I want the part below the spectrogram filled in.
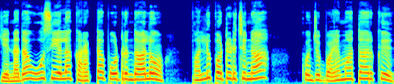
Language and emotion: Tamil, fearful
